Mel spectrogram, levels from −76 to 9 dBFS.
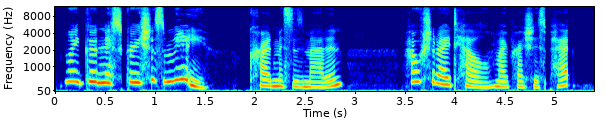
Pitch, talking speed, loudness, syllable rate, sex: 290 Hz, 155 wpm, -16 LUFS, 4.9 syllables/s, female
